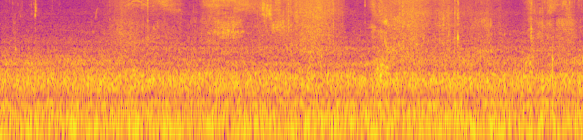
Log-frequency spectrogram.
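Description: A fishing reel clicks and whirs as the line is reeled in.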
